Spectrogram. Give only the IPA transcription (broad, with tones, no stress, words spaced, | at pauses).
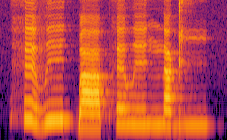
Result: hɛ˦˨veː˦ ɡ͡baː˨pʰɛ˦βeː˦ŋna˦ ɡi˦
